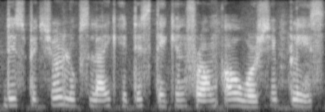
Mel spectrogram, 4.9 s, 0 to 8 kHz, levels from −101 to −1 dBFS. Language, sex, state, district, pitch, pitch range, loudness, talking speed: English, male, Assam, Kamrup Metropolitan, 170 Hz, 160-175 Hz, -13 LUFS, 145 wpm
